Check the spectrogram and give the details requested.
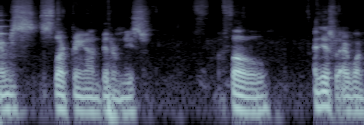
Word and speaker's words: pho: That's how you pronounce it. Pho. It's like a weird pause where you say like pho. It's funny how that works. It's because it's one of the 6 tones that stalls it.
